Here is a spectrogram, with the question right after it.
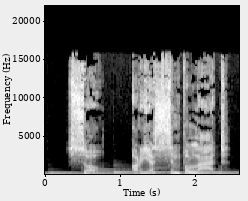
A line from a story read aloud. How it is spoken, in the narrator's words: He snapped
